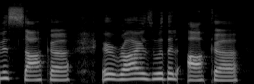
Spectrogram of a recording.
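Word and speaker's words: Sokka: that he he's literally like my name is saka it arrives with an akka so like why did they mispronounce his name in the movie that muslapi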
